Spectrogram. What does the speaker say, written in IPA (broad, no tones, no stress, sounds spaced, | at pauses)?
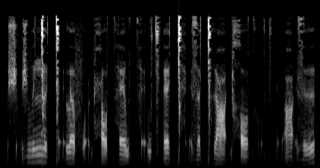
ʃ ɔ̰ ʒ β ɪ ŋ͡ǀ ɘ ǀ ɛ̰ l ɐ f ɔ̰ ɖ ħ ɔ t̪ʰ ɛ w t̪ʰ ɛ̰ w t͡sʼ ɛ ǀʰ ɛ̰ z ɐ ǀʰ ɘ ʕ ḛ ɖ χ ɔ t̪ʰ ɔ̰ t͡sʼ ɛ̰ ʕ ɛ̰ z ɘ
